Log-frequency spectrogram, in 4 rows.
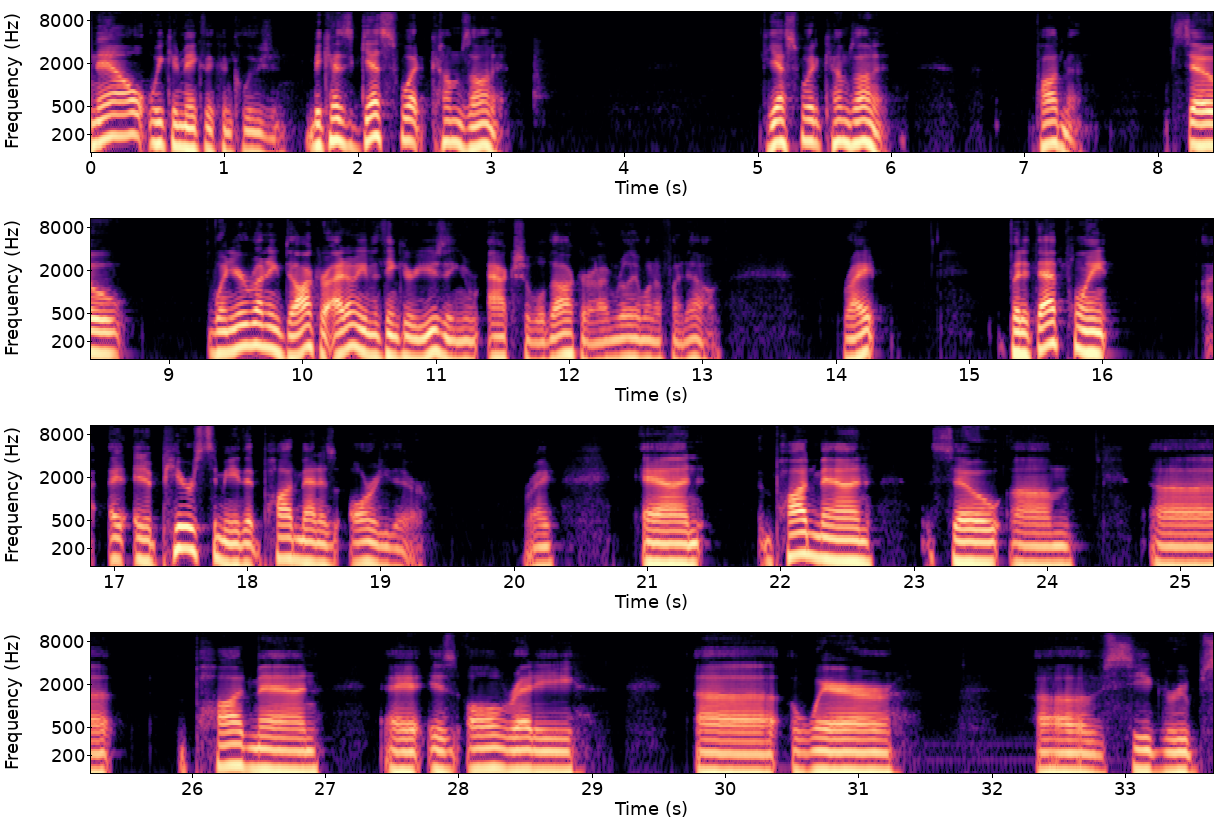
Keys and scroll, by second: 0.0-0.5 typing, 7.9 ctrl+[, 8.0 k, 9.0 Return, 11.3-13.1 typing, 21.8 ctrl+a, 22.4 ctrl+[, 22.5 ctrl+j, 22.6-24.1 typing, 25.5-33.6 typing.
